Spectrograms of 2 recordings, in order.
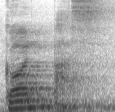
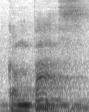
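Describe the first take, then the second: First: The word 'gone' ends in an n sound. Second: The word 'gone' ends in an m sound. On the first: "N letter become M" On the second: "After assimilation"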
